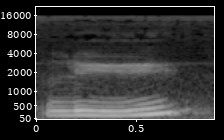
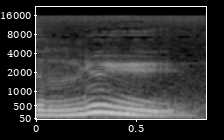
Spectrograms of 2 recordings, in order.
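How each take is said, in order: First: The syllable is said with the second tone. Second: The syllable is said with the fourth tone. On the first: It means donkey. "the second tone of combination le and yu" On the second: It means green. "The last one"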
